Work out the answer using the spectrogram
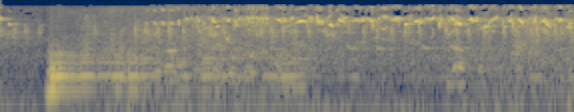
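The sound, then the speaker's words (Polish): Bees buzz around a beehive in the early morning, a dense continuous hum of many insects that holds steady through the whole clip at a fairly quiet level. “tu już można podejść do tego ula, czy jeszcze nie?”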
